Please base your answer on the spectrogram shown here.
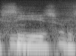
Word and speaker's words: See's: owned this candy company sees you know I'm pronouncing it sees spelled se e apostrophe s sees candy as the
